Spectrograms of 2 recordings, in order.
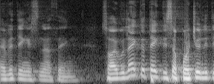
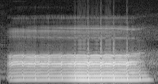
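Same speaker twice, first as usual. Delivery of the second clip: a long, loud open "Ah" to feel the voice buzz; loud held resonant ah; 4 semitones lower, 6 dB louder than usual. Shown as a demonstration. Speaker coaching the audience to feel timbre, loud sustained ah. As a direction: sustain a full "Ah" and let the chest ring. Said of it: "can you feel your voice".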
